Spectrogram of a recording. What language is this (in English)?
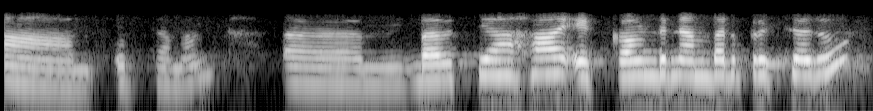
Sanskrit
